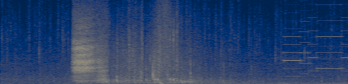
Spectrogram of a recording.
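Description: Short breathy rustles of clothing and breath as two people hug, loudest about a second in and again around two and a half seconds in. A few sparse high music notes come in near the end.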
